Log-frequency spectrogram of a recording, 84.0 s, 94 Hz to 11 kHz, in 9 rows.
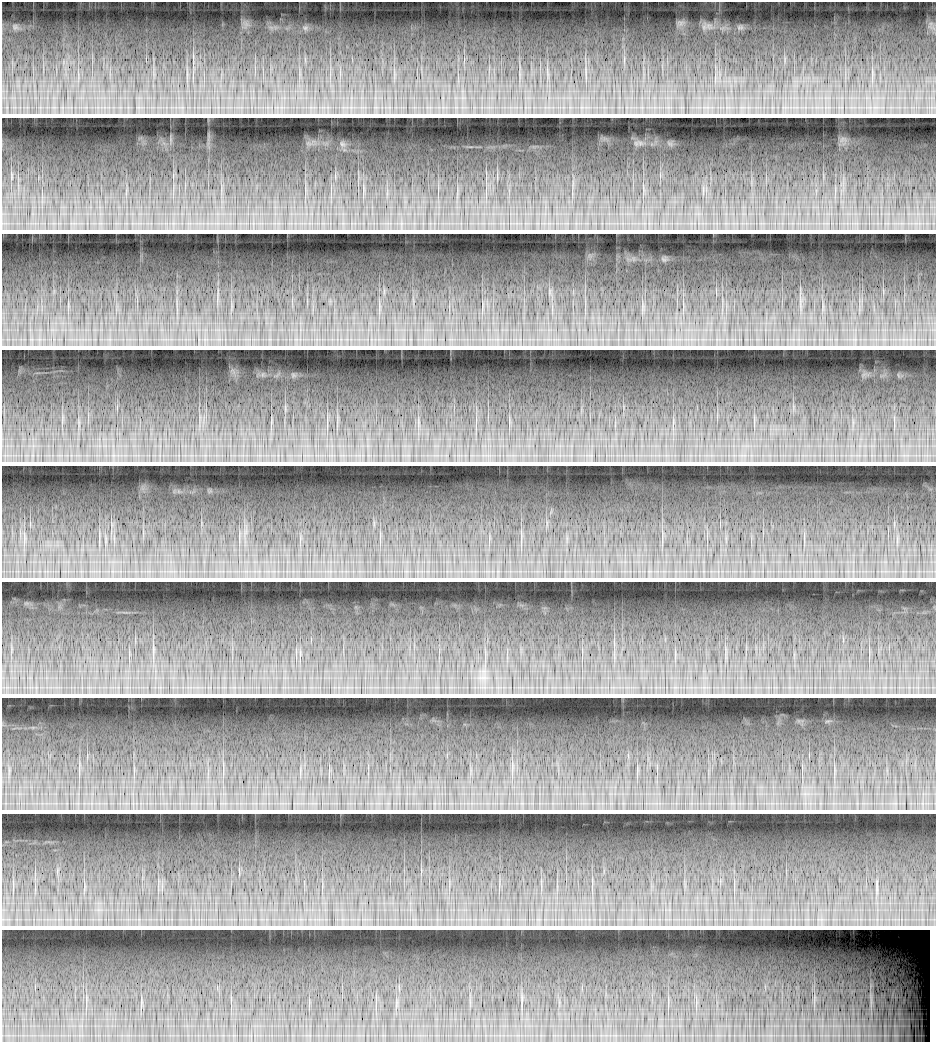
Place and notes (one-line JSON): {"title": "埔里鎮桃米里水上巷3-3, Taiwan - raindrop", "date": "2016-04-27 06:38:00", "description": "raindrop, Bird sounds, Traffic Sound\nZoom H2n MS+ XY", "latitude": "23.94", "longitude": "120.92", "altitude": "480", "timezone": "Asia/Taipei"}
